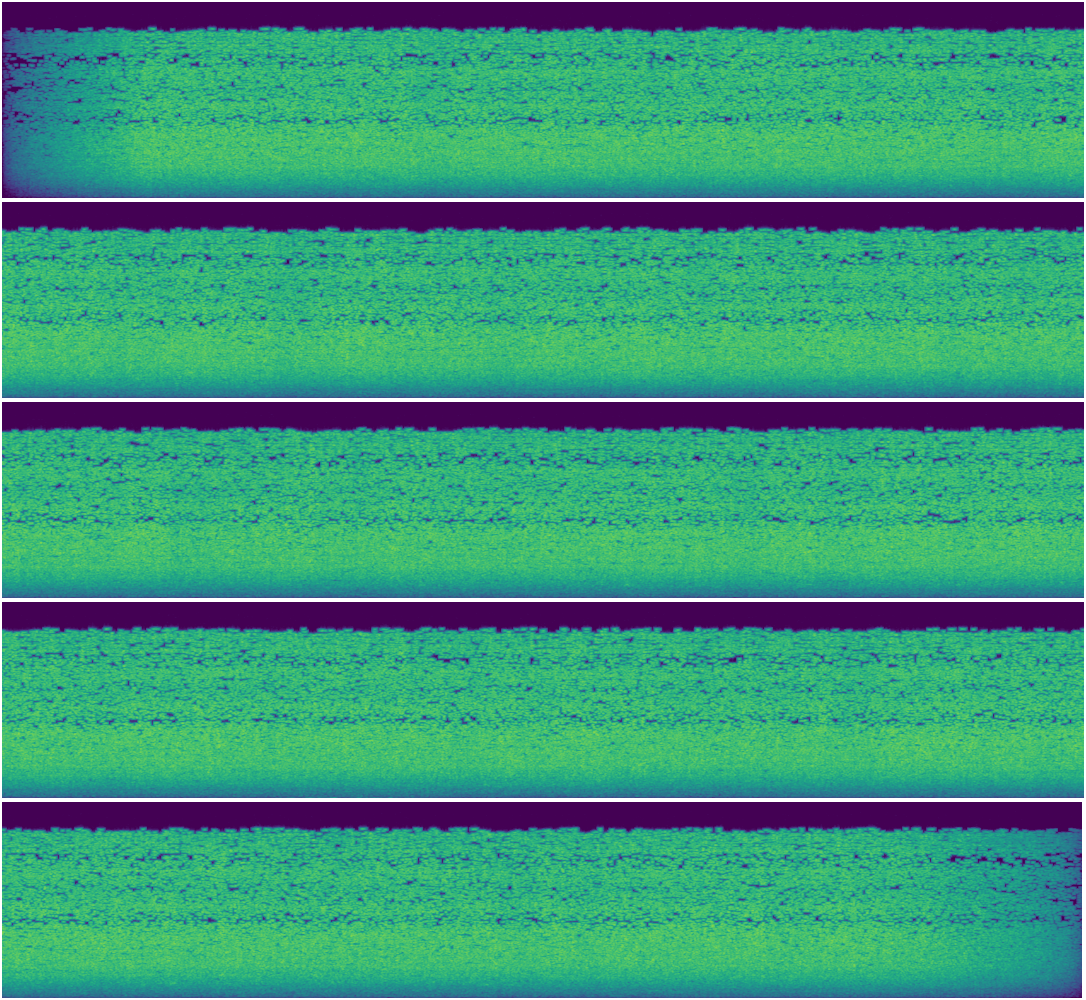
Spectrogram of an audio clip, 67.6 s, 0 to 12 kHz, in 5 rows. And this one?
08.09.09: about 21.00; Tuesday in Sobieszów (one of the Jelenia Góra district, Lower Silesia/Poland); Młyńska street;
the Wrzosówka river
sobieszow, water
